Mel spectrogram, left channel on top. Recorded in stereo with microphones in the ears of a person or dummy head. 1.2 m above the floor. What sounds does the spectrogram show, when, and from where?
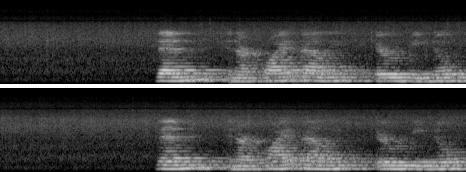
1.6 s a woman speaking: 35° left (ahead or behind), 1.8 m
